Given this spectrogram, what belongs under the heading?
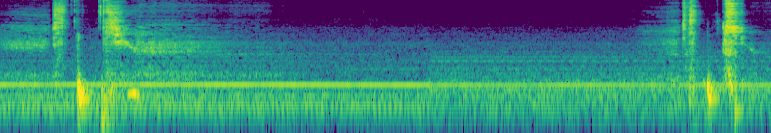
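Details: Restrained, stifled sneezing, possibly female: two pairs of short sneezes, each a quick intake then a sharp burst, separated by a quiet pause. Sneezing.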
